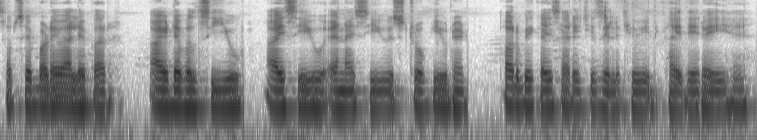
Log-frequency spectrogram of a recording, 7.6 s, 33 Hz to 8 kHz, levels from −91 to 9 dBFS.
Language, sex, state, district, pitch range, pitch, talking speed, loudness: Hindi, male, Uttar Pradesh, Lucknow, 110-120 Hz, 115 Hz, 180 wpm, -18 LUFS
